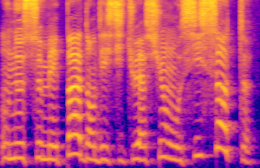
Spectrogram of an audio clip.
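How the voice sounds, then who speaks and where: A woman reading aloud voices a stern, angry older uncle who scolds and lectures gravely. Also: on the high side, moderate pace, lightly acted.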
